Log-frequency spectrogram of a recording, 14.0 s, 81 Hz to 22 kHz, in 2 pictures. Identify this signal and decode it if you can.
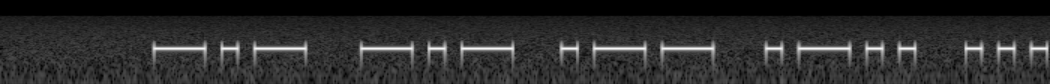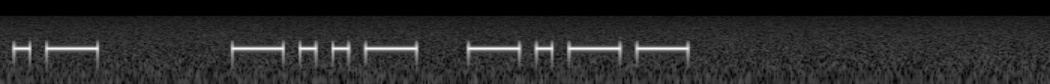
Morse code, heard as a keyed tone, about 11 wpm, 860 Hz. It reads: KKWL4 XY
